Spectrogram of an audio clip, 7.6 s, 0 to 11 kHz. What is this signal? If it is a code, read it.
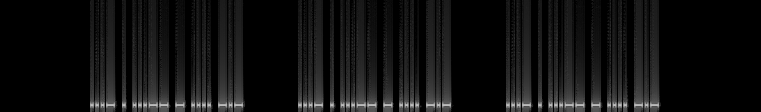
Morse code, heard as a keyed tone, about 41 wpm, 700 Hz. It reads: VE3THK VE3THK VE3THK
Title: DXCC-100 Call Signs - 6 Characters - Repeated 3x - 45wpm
